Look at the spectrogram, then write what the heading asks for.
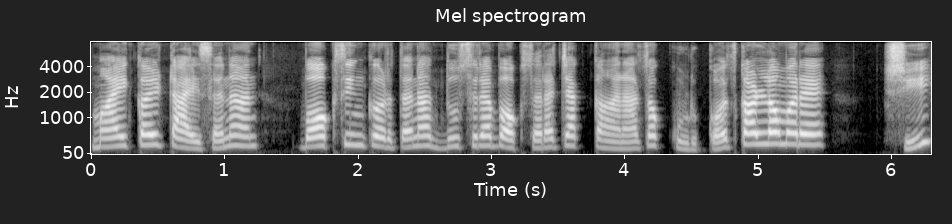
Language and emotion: Goan Konkani, disgusted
